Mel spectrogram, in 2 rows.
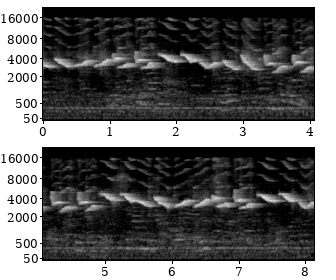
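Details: A captive-bred chestnut-bellied seed finch of the Ana Dias song type, 2020/2021 season, sings a fast, unbroken run of rich, sweet whistled and warbled notes, about three each second, over a faint low hum.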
